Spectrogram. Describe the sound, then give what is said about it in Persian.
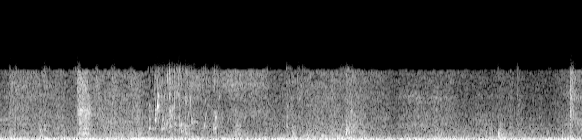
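Water pours steadily into a glass, a continuous splashing trickle that runs unbroken for several seconds, with no voices. “مریم لیوان آب بیار.”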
